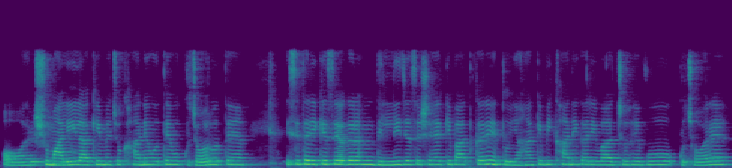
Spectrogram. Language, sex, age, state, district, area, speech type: Urdu, female, 18-30, Delhi, South Delhi, urban, spontaneous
